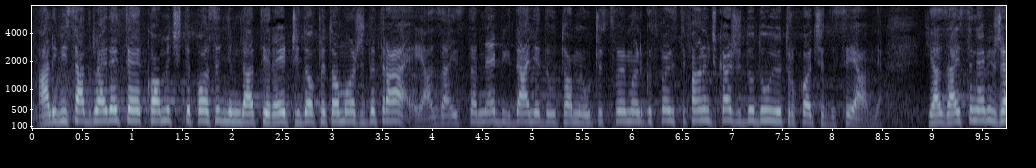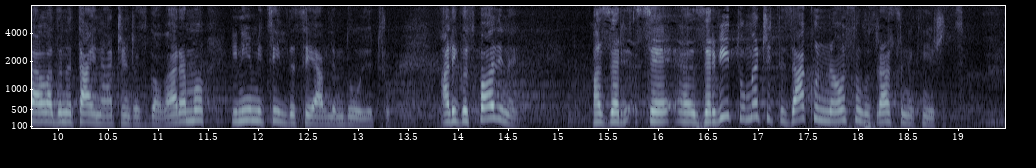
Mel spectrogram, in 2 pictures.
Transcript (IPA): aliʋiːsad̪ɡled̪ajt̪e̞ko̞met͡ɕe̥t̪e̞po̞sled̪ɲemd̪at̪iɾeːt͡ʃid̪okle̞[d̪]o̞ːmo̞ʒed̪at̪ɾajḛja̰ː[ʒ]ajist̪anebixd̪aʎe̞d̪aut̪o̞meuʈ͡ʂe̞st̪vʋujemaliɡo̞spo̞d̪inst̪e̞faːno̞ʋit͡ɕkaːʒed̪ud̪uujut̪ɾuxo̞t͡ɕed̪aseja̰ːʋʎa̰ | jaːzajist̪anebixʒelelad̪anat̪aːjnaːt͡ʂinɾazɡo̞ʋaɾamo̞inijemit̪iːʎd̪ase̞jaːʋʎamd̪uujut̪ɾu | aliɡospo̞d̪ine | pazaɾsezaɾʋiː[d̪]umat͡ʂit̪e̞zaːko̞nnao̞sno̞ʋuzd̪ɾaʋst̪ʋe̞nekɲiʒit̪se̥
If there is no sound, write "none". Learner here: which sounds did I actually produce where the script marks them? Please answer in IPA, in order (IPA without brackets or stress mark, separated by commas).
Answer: t̪, z, t̪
